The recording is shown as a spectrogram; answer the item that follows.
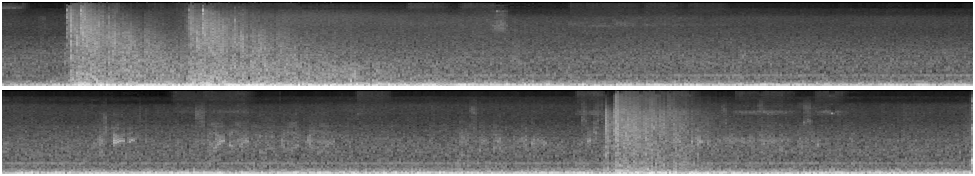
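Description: Battleship guns firing in a naval video game, two heavy booms early on and another later, each with a long rumbling tail over a steady engine drone.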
